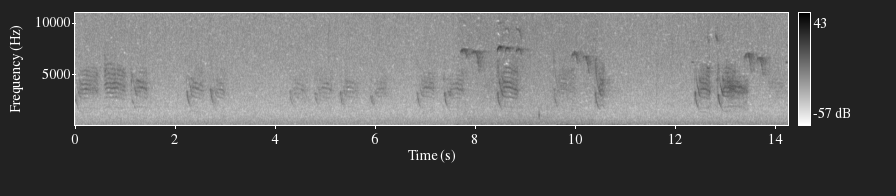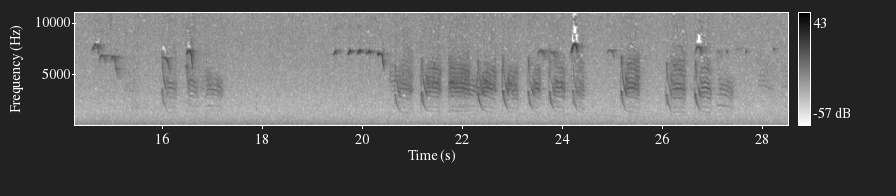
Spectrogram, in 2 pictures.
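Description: Small birds chirping in quick runs of short, high notes over a steady hiss, with low rumbling thumps for a few seconds about a third of the way in.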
